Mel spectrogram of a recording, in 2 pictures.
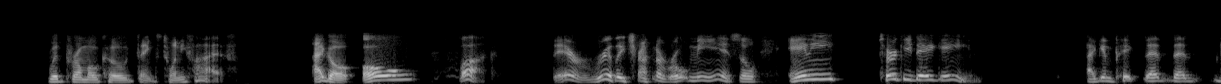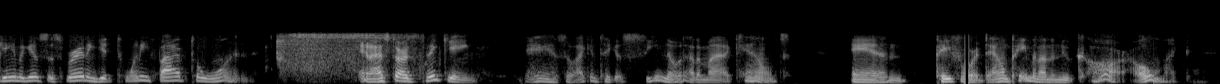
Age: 40-59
